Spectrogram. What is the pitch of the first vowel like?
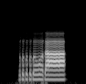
high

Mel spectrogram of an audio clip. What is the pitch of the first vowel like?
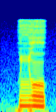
high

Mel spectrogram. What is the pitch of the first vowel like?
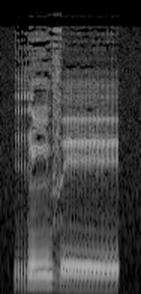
high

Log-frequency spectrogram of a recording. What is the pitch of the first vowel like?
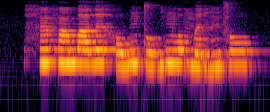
high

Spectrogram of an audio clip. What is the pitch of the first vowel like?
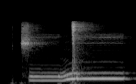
low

